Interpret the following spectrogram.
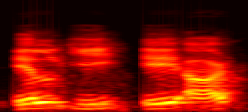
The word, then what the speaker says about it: learning: Learning. What will be the pronunciation, dear student? You can see I have divided the word into 2 syllables. Learning. La. Put pressure on the first syllable.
